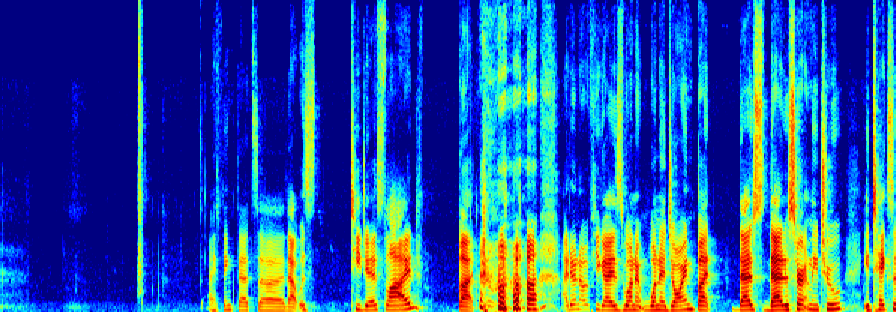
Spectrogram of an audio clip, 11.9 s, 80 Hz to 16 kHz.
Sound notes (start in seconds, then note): 6.5 laughs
